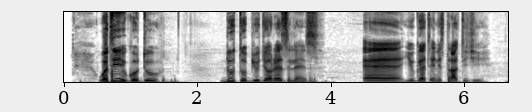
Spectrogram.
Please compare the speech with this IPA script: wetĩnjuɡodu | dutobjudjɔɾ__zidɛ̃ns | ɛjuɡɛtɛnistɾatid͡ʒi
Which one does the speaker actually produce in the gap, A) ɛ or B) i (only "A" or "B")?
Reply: A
